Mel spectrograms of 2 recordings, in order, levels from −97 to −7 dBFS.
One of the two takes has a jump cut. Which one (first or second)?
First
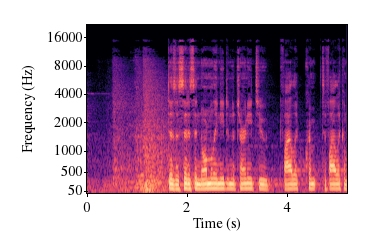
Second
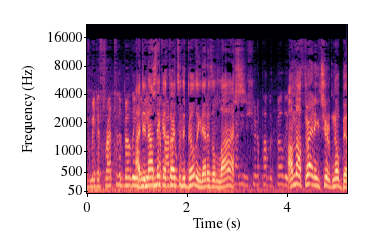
second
